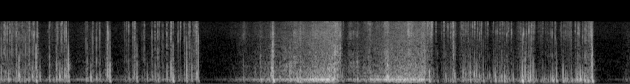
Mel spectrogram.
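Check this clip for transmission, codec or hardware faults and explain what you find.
One fault runs through the whole clip: gain pumping. The input gain is likely set far too high, so a fast limiter clamps down on every loud event, producing level swings of around 40 dB. The overall dynamics come out flattened and squashed. The call codec path sits underneath this, with nothing audible above 8 kHz, which fits G.722.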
